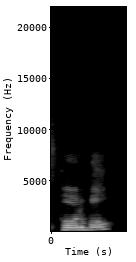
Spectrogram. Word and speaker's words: potable: Is it potable or portable? Shouldn't it be portable? No, it's spelled correctly. It is spelled correctly. It is potable, not POR.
